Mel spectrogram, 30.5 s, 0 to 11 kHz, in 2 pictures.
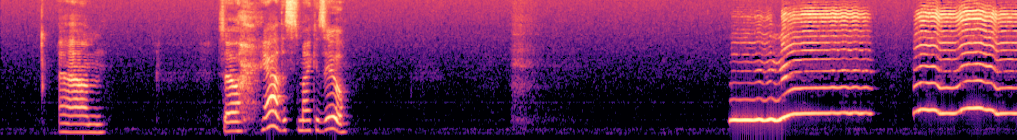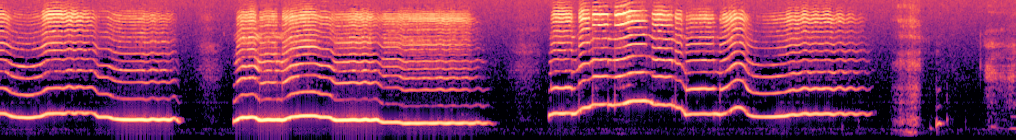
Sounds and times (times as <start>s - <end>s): Hum: 5.2s - 30.5s.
